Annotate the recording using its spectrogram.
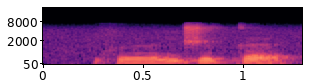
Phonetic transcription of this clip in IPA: f ɯː n d͡ʒ ɯ k ə

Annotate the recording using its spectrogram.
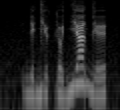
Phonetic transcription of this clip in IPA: d ɪ˩ dʲ u˩ t ʊ˩ dʲ a˥ d ɪ˩˧

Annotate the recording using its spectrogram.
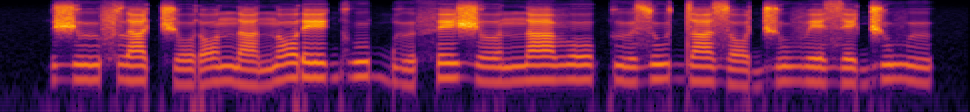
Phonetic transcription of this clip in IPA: ʒ ɯ˧ f l a˧ t͡ʃ o˩ ɾ ɔ˧ n a˩ n ɔ˥ ɾ e˥ ɡʱ u˥ ɓ ɯ˩ θ e˥ ʒ ɤ˧ n a˥ β o˥ k ɯ˧ z u˥ d a˧ z ɔ˩ d͡ʒ u˧ β e˧ z e˧ d͡ʒ u˥ β ɯ˧

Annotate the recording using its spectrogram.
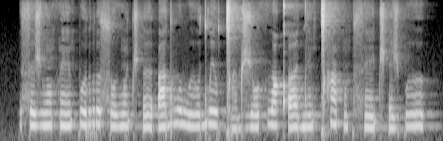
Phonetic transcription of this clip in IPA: s ɘ ʒ ð õ θ ẽ p ʊ r ʊ s o ð õ t͡ʃʼ ɘ ʔ a d β ʊ β ɯ ʊ̯ d w e ʊ̯ ɡ͡ǀ a d ʒ o θ ð a qʼ ɯ ɪ̯ d ẽ ǀʰ ã θ õ p s ẽ t͡ʃʼ e ʒ p ɯ

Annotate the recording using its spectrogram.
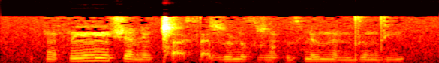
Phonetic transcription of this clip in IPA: f õ f ẽː ʃ a ɳ ẽ ǁ a̰ x ɾ a̰ ɮ u ɳ ɾ o x ɮ õ ʔ ɯ x ɳ ɯ n ɛ̃ n d ɯ n d i

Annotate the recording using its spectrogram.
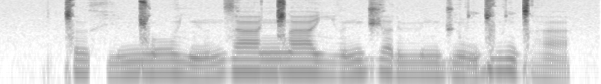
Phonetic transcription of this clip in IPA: ǀ ɵ˧ x i˩˧ ŋ͡ǁ oː˧ lʲ ũ˩˧ n z aː˥ ŋ͡ǁ aː˥ ʎ ɵ˧ n d͡ʒ ɐ˥˧ ɾ ʉː˧ n d͡ʒ ũ˧˩ ɡ͡ǀ ũ˥ ɡ͡ǀ a˧˩

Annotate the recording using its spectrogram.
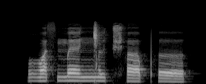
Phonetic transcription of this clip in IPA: ʁʷ a s m ɛ ŋ͡ǀ ʏ t͡ʃʰ ɐ pʰ ə

